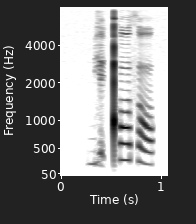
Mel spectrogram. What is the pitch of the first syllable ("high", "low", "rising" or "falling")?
low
